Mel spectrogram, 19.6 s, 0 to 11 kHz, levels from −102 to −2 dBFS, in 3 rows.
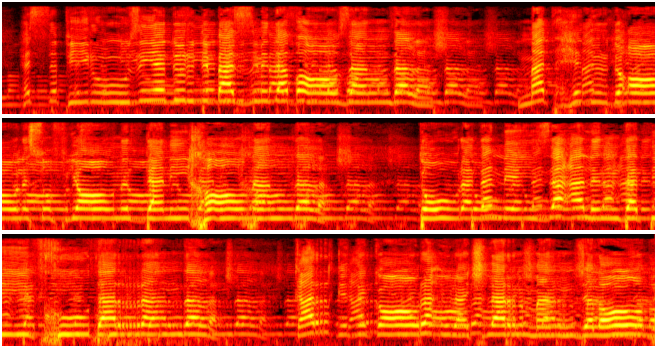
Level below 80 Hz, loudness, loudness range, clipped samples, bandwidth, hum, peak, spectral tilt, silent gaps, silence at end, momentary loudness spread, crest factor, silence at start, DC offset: -56 dBFS; -26 LUFS; 4 LU; under 0.1%; 10 kHz; none; -6 dBFS; -2 dB/octave; none; 0 s; 16 LU; 22 dB; 0 s; under 0.1%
